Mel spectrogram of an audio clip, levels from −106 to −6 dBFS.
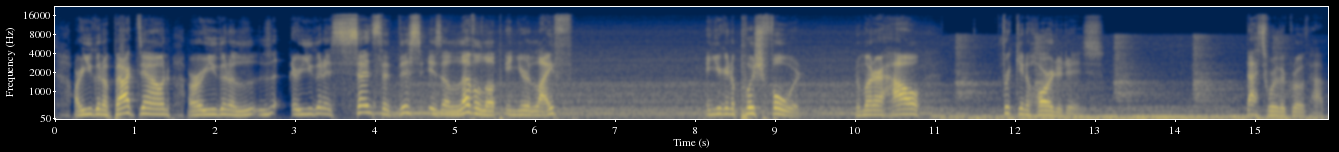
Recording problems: household noises; noticeable; from 4 s on; 15 dB below the speech

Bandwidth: 16.5 kHz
